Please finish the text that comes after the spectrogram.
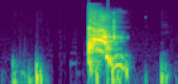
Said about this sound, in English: So I had this horrible cold. Okay. and it's like this lingering dry cough. Right. And it only happens at night.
